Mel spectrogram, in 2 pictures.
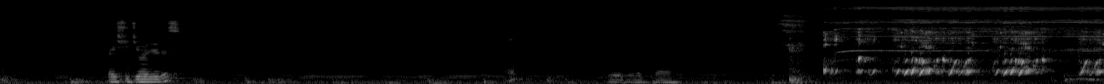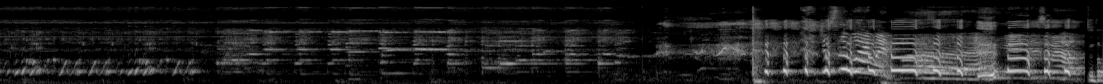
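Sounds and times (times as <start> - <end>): toy gun warbling chirps: 8.3 - 15.1.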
